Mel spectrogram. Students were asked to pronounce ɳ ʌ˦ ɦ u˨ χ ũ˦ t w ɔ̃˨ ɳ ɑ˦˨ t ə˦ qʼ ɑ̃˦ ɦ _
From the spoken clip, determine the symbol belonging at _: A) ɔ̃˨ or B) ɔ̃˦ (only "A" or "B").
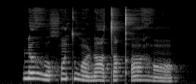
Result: A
